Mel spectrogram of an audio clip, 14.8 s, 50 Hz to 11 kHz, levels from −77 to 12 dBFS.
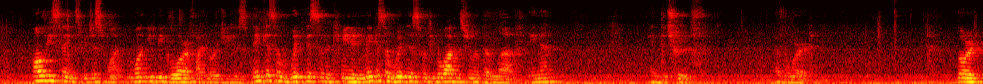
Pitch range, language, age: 110-135 Hz, English, 30-49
